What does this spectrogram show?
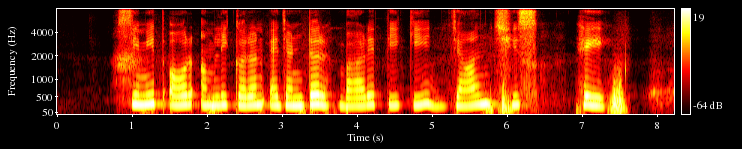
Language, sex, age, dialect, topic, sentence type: Magahi, female, 18-24, Northeastern/Surjapuri, agriculture, statement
